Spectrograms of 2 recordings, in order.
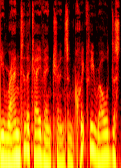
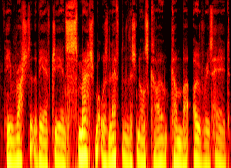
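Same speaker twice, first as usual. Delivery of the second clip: usual speaking voice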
